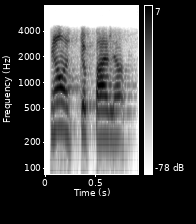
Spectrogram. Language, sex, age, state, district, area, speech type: Malayalam, female, 18-30, Kerala, Palakkad, rural, conversation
